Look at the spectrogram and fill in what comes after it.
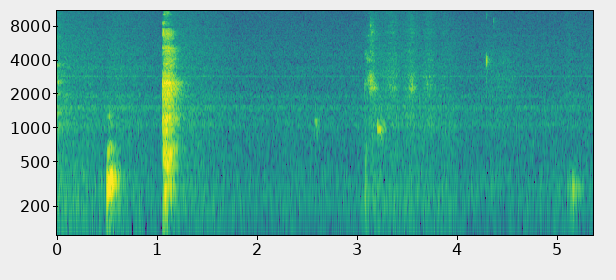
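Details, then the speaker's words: Adult's first hiccups since surgery: two sharp, sudden gulping catches of the voice close together, then a few fainter soft sounds; hiccups. "since I haven't had hiccups since before surgery and it's like they're so weird what"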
